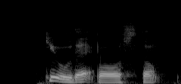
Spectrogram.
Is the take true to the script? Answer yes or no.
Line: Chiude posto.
yes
